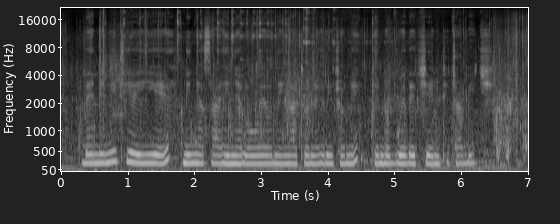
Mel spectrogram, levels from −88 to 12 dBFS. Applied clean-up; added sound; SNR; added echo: none; Stream; 14 dB; none.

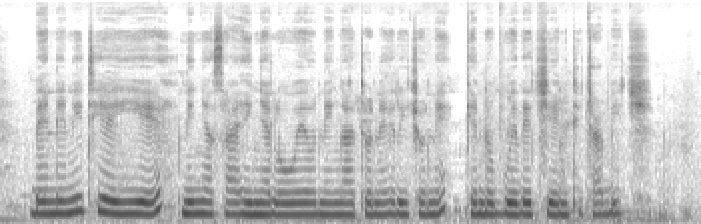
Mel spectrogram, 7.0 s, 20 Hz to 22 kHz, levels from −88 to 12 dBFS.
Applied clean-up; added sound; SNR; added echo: none; none; none; none.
